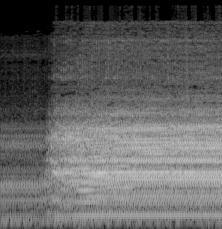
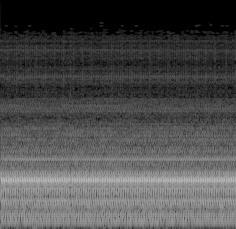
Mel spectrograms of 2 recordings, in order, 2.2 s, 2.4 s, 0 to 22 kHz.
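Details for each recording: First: Forward FW 361+ hot plate separation vacuum pump, before repair: it is quiet without a device on top, but once suction is applied it drones at roughly 100 dB with a steady buzzing rattle. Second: Forward FW 361+ hot plate separation machine, after repair: the vacuum pump runs with a steady, even hum and a strong high tone, with no rattle or knocking.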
